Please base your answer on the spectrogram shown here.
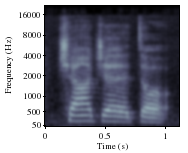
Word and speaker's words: CHRGR: to talk today is about charger. which is spelled CH hrg doio and also scatia so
